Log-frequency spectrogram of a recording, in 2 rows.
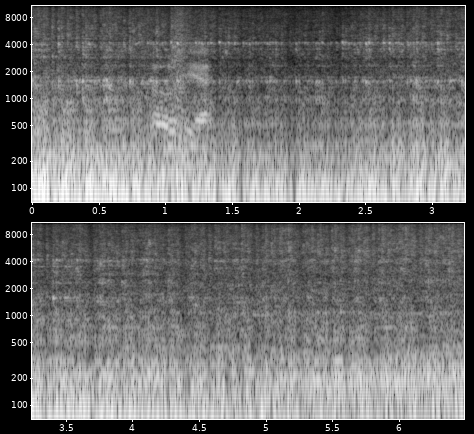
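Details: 1967 Plymouth Fury III (383 V8, per tags) just after first start in 15 years, smoky as it burns off dust: deep, steady V8 rumble with a quick rev blip, settling back to an even idle; normal.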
